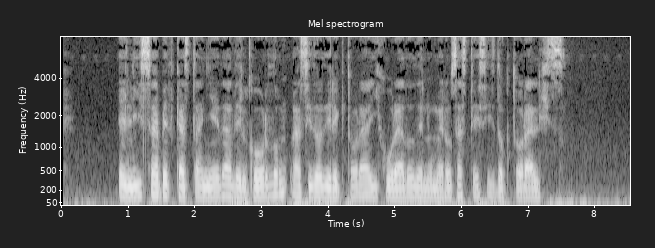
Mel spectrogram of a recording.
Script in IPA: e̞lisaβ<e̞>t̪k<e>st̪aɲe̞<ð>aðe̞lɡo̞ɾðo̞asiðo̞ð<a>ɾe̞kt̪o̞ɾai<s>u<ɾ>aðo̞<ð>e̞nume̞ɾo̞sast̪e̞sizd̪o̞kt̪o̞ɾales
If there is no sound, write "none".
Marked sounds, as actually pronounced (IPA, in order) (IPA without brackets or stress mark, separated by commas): e̞, a, ð, i, x, ɾ, ð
